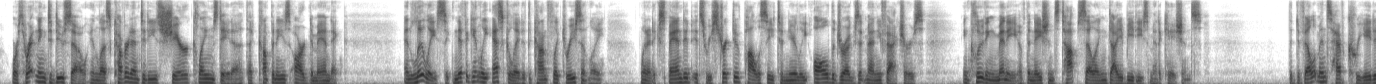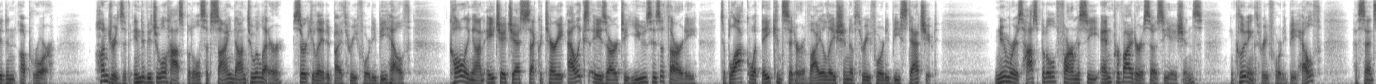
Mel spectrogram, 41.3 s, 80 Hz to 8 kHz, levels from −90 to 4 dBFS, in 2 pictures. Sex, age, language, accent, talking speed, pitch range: male, 40-59, English, American, 135 wpm, 100-140 Hz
